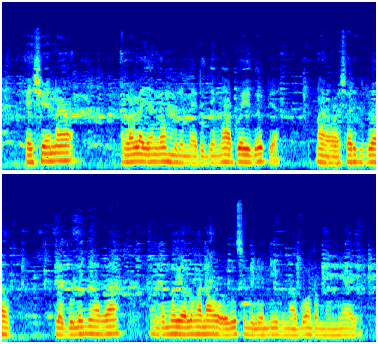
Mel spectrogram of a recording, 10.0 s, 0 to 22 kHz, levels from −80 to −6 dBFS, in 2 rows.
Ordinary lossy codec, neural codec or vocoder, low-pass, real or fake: AAC, 32 kbps; none; 19.8 kHz; real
